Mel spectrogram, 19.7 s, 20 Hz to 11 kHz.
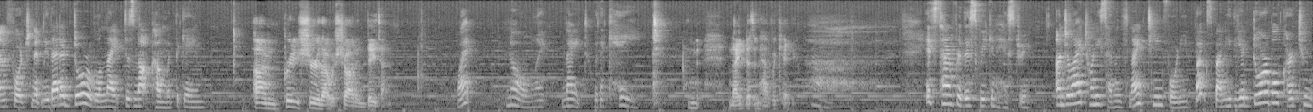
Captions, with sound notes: Unfortunately, that adorable knight does not come with the game. I'm pretty sure that was shot in daytime. What?! No, like knight with a "k". (Scoffs) Night doesn't have a "k". (audible sigh) It's time for "This Week in History"... On July 27th, 1940, Bugs Bunny, the adorable cartoon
